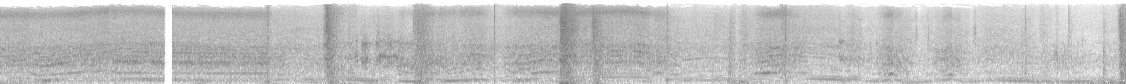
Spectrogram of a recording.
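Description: A sports car engine roars and revs up and down as the car speeds along.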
